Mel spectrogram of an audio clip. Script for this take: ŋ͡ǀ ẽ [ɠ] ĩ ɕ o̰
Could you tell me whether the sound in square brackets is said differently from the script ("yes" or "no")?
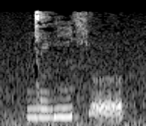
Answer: no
